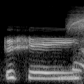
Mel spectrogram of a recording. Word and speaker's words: stushy: So give us a little masterclass, because I thought the name was going to rhyme with whoosh, like stoosh, but it's not, is it? – No, stushy. – Stushy. It's kind of like squishy.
